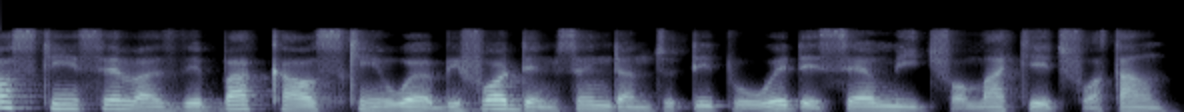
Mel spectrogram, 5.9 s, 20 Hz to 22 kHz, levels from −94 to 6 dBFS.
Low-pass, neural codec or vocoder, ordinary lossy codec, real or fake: 7.2 kHz; codec, 24 kHz, 0.9 kbps, WavTokenizer, large speech release; none; fake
